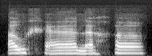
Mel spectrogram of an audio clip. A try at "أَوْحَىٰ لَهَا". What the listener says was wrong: அந்த ஹா பிழையே. கடைசி எழுத்து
